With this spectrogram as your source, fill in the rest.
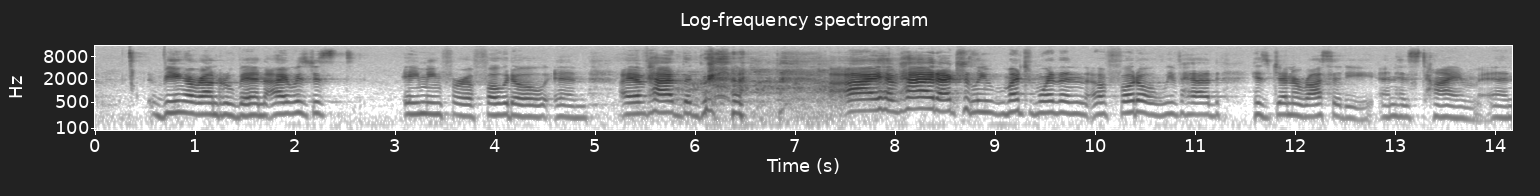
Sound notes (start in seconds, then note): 5.8 laughs; 5.8 audience laughs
